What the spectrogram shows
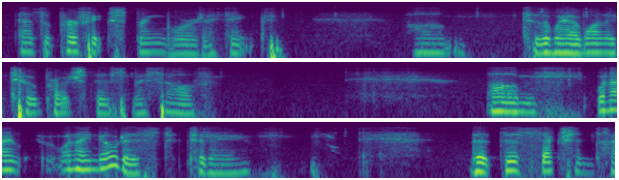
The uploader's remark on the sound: ACIM Daily Conference Call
